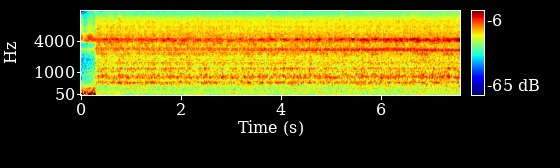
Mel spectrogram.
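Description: Car engine and road noise: a steady, even drone of a car being driven. A loud low rumble cuts off suddenly just after the start.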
